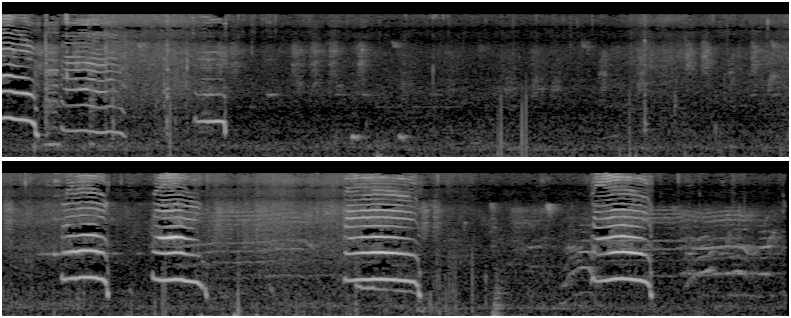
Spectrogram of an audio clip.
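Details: Domestic cat meowing repeatedly, each meow a clear bending whine that rises and falls, coming in spaced bursts roughly every two to three seconds, with a quiet hum behind.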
